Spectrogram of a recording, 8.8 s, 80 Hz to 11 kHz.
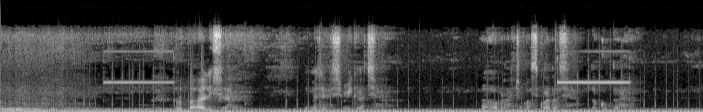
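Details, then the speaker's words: Audi A6 C6 2.4 V6, first start after repair with oil pan reassembled: even, steady low idle with no stumble, knock or surge after it first ran rough on low battery voltage; drops off revs well, smokes slightly, check light still on; normal idle. "Ładnie z obrotów schodzi, nie dymni."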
